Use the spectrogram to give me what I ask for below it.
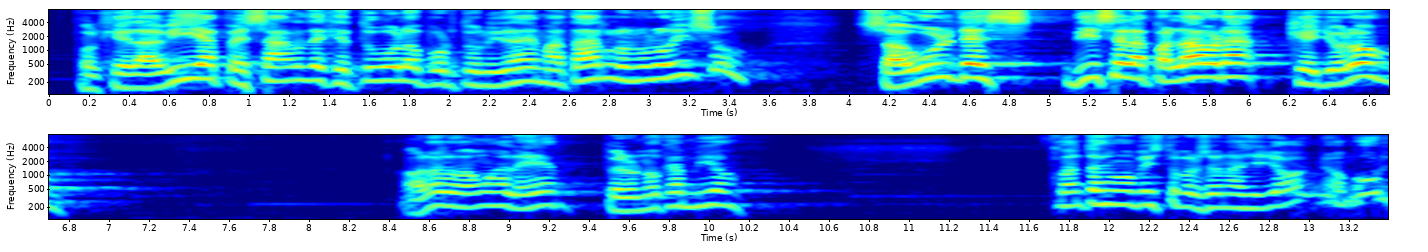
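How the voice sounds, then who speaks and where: A man preaching a sermon as a pastor, with sudden loud bursts of emphasis and quick acted asides. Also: high voice, long reverb tail. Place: church hall.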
